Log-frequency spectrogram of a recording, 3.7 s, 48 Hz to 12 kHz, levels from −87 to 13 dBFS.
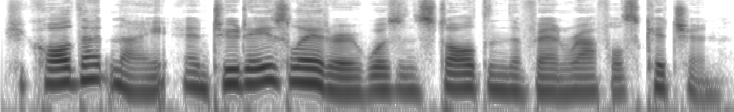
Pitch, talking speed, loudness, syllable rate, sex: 160 Hz, 245 wpm, -18 LUFS, 6.0 syllables/s, female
